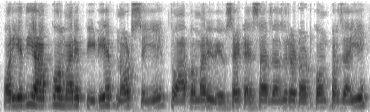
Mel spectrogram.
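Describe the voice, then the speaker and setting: A man's voice: high-pitched, fairly even intonation, fairly quick, a little mellow, lo-fi sound. A man explaining a lesson, patiently repeating example words. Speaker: teacher.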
